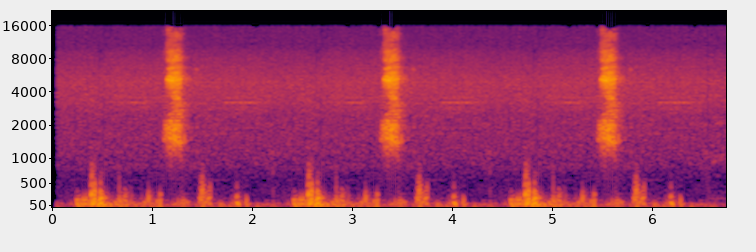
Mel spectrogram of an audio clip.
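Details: A Nile crocodile of unknown sex gives deep, rough, pulsing barks in bursts about every two seconds; the person present thinks it was calling to them and wanted attention.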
